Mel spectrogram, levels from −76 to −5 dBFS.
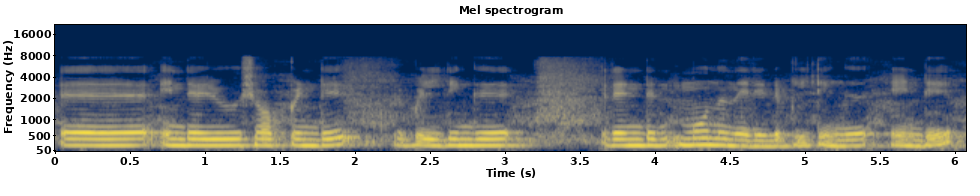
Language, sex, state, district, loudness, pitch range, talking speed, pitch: Malayalam, female, Kerala, Kasaragod, -14 LUFS, 195-200 Hz, 110 wpm, 195 Hz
